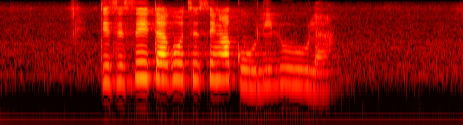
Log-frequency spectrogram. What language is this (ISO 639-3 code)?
ssw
